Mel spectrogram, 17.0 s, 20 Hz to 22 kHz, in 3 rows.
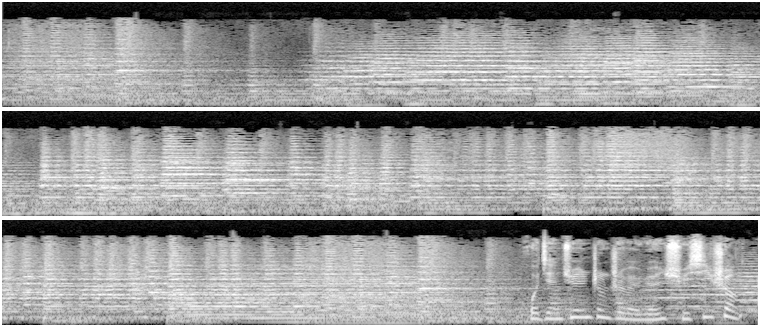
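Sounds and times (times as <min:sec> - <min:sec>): military brass band playing: 0:00.0 - 0:15.3.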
